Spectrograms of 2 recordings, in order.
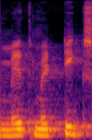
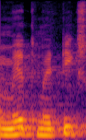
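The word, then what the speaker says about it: mathematics: Subject का ही काम जैसे मैथमेटिक्स हो गया। क्योंकि इनको बोलेंगे तो अपने मैथमेटिक नहीं बोलना। शुद्ध उच्चारण होता है जो मैथमेटिक्स होता है जैसे यह दे रखा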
